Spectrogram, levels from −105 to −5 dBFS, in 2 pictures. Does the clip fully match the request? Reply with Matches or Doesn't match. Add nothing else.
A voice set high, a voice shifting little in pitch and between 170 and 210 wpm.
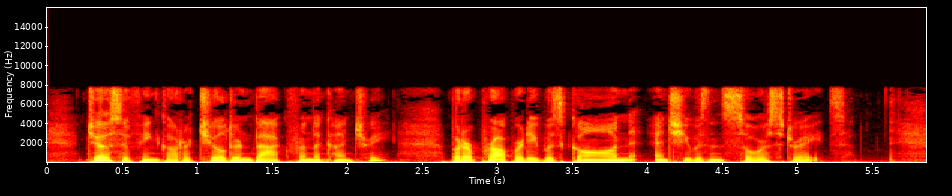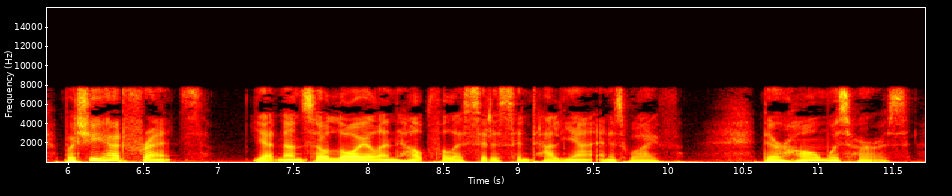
Doesn't match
